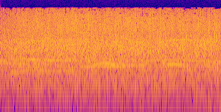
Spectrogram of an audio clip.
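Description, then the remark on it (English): Sustained crowd applause sound effect played after a song, a dense, even wash of many hands clapping at steady loudness throughout, with no talking over it. “I've got the crowd in, just for good measure.”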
